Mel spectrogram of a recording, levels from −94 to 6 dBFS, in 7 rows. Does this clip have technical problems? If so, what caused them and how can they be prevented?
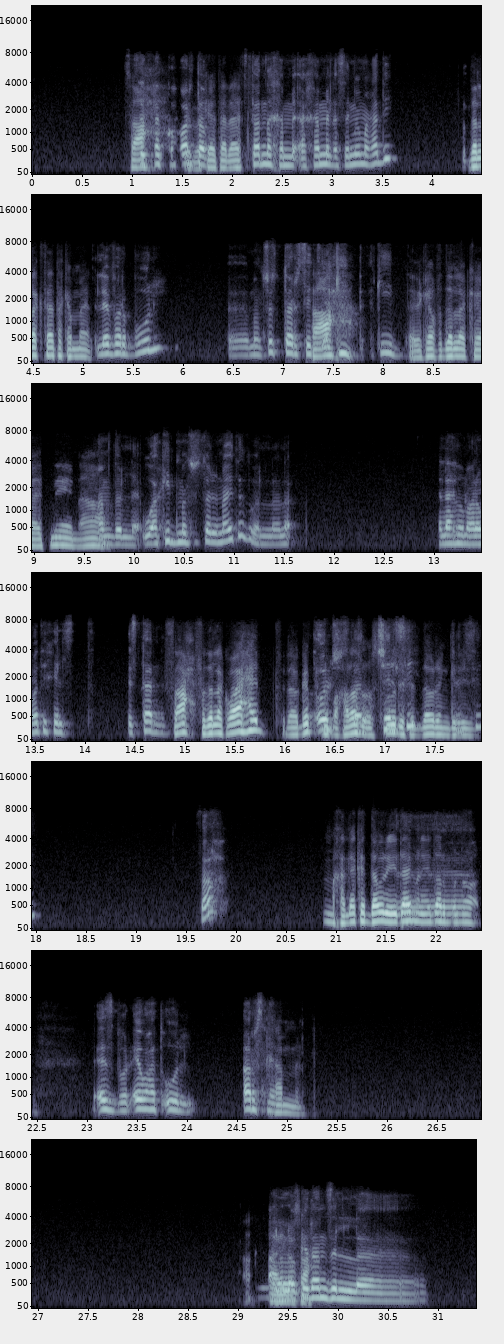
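No, nothing stood out on listening to this speech clip, which has the expected band-limited sound of a call, with nothing above about 8 kHz.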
